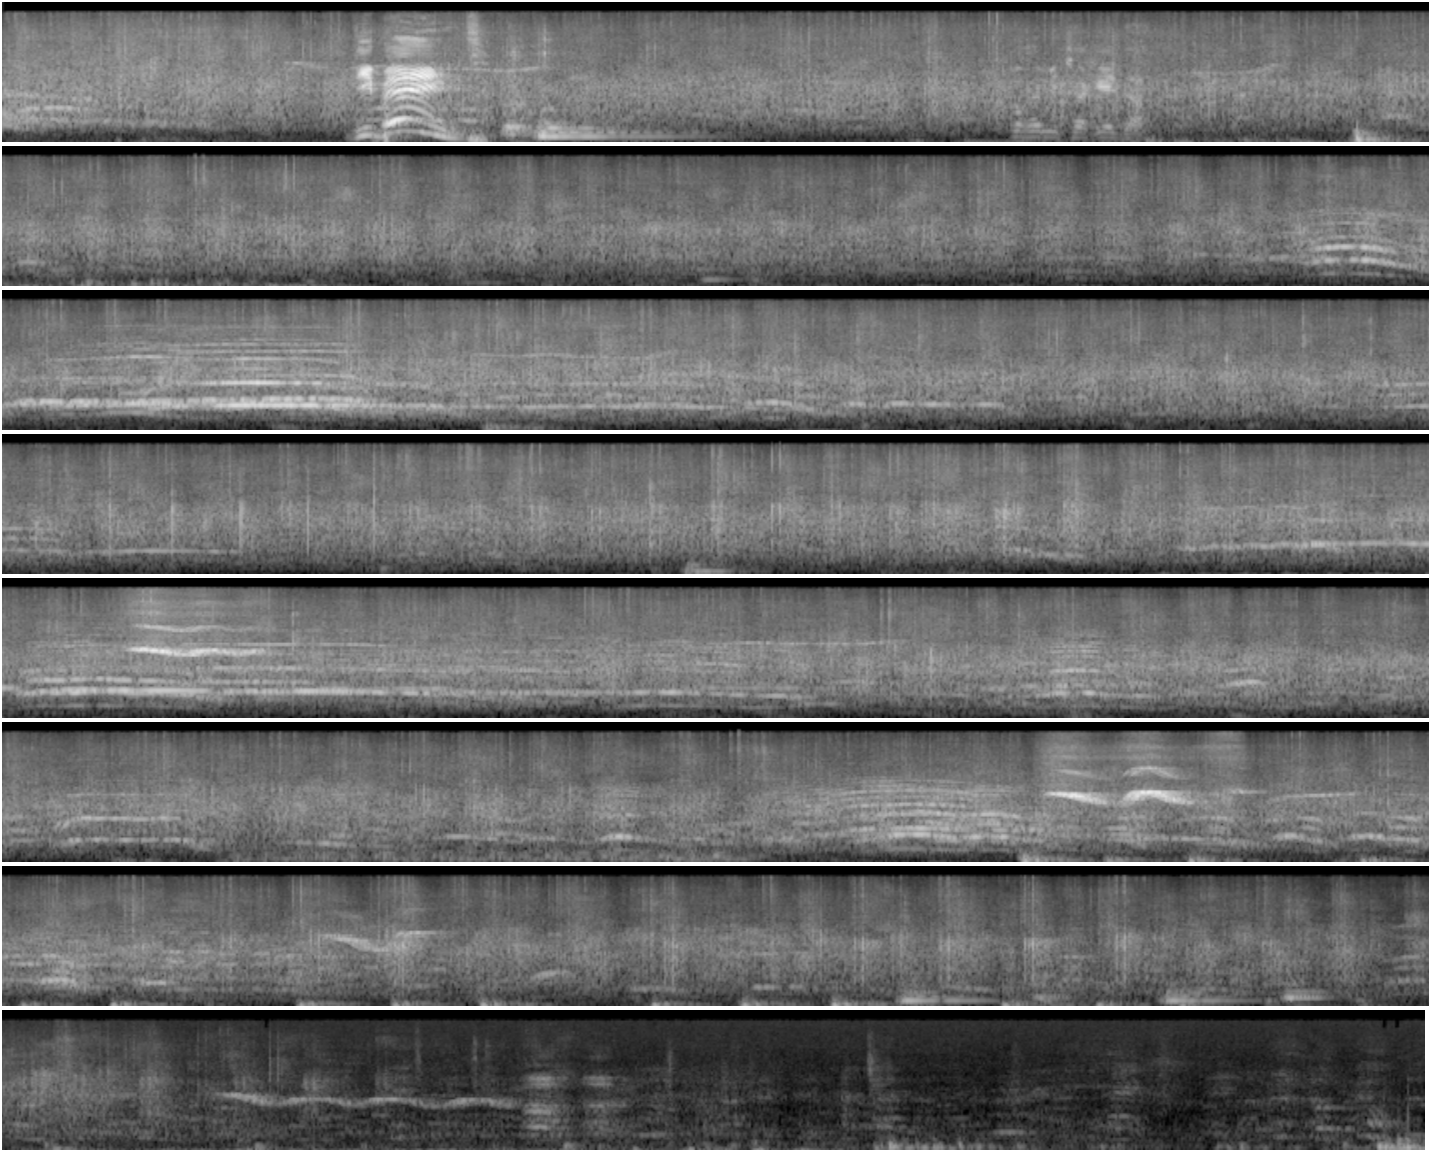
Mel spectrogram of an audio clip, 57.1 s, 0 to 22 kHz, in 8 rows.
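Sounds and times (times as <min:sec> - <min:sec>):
audience applauding: 0:00.0 - 0:52.6
people calling out: 0:01.8 - 0:03.5.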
